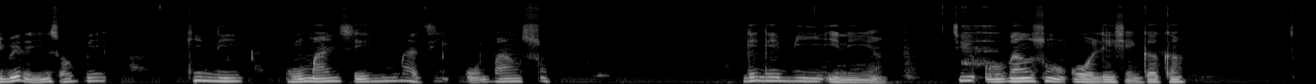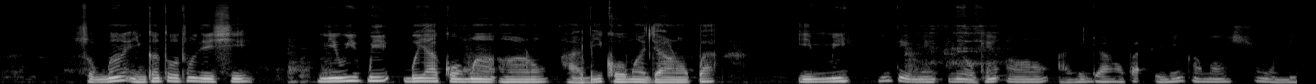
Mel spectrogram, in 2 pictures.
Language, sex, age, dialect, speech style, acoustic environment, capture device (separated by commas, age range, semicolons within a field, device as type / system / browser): Yoruba, male, 18-24, Nigeria - Ibadan, relaxed, nature, mobile / Linux / Chrome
